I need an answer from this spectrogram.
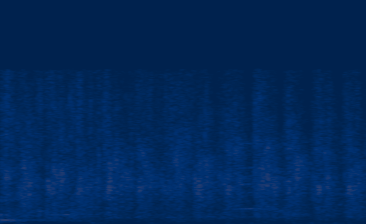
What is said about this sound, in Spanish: ¿Cuántos alaban a Jehová? Démosle un aplauso a Cristo.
